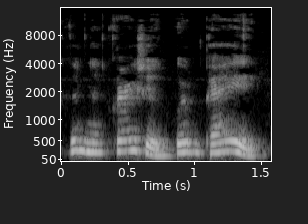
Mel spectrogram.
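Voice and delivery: exasperated high voice. Real, not acted. Frustrated searching for bakery page.

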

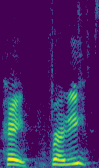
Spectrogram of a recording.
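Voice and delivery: loud nervous warning; scared shout. Real, not acted. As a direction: yell at it to back off. Warding off Funtime Freddy.

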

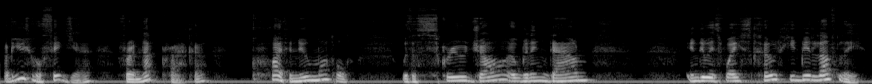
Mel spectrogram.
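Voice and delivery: high-pitched, marvelling little voice; admiring old toymaker. Acted. Caleb picturing the stranger as a nutcracker, high admiring voice. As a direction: size him up in a high, swooping voice.

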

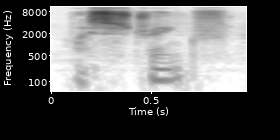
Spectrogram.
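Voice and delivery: plain reading voice

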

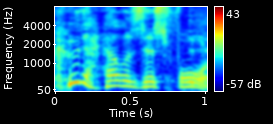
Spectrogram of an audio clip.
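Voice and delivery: put-on high, incredulous old man; mock confused father; baffled dad impression. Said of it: "It's like".

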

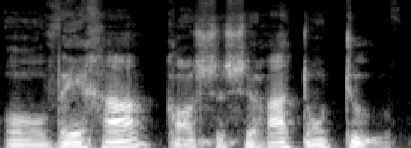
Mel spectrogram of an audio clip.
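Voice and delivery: low, soft, calm oak voice; patient and unmoved. Acted. The oak sends the chameleon back, low and calm. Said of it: "répondit le chêne tout aussi calmement".

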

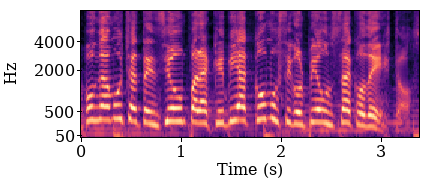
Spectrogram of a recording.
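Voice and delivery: ordinary talk, nothing marked

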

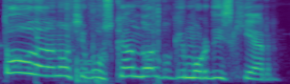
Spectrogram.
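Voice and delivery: high, fussing, motherly fox voice; fussing over a hungry husband; doting fox. Acted. Fox to her husband, fussing tenderly.

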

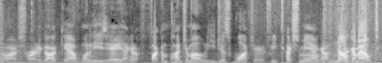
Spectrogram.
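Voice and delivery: loud, heated retold threat; angry threat. Water truck guy vowing to punch coworker, heated retold threat. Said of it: "he says".

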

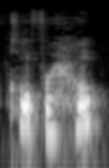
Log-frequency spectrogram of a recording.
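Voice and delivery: high, urgent story-time cry; high-pitched acted cry. A narrator's reading. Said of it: "cried Bebe".

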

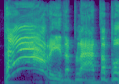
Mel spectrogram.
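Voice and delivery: high cartoon villain accent; high, pushed villain whine; Doofenshmirtz voice. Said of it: "That was way better".

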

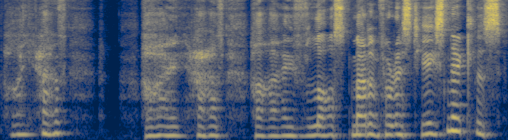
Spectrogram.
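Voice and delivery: high, stammering panic; wife confessing she lost the borrowed necklace; panicked cry. A narrator's reading. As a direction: blurt it out in rising dread. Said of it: "she cried".

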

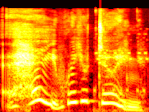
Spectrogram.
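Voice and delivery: put-on very high, startled young voice; high character voice. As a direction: pitch way up in surprise. Voices Judy.

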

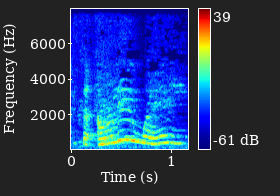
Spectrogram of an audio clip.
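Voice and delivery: high mimicking child's voice; mocking know-it-all. Mother mimicking her child's claim, mocking high voice. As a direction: parrot it back high, to tease. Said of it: "Y vienes acá muy chingona".

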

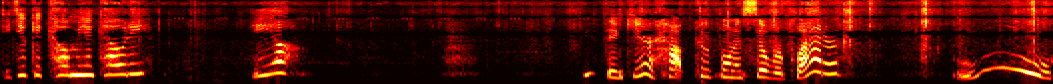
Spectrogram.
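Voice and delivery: high playful voice for a pet; pet talk. Real, not acted. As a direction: coo up high and teasing. Cooing at the pet.

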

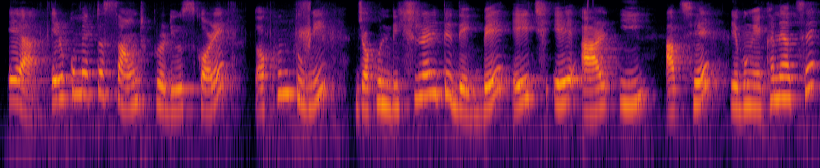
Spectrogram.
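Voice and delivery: usual speaking voice

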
